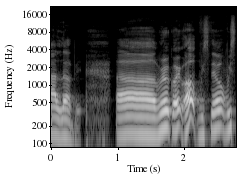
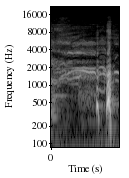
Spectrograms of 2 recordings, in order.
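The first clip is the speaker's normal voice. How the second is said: laughing; 5 dB quieter than usual. Real, not acted. Laughing after mom impression.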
